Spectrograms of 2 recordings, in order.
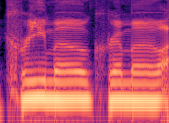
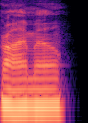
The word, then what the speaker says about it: Crimo: His name was Robert Crimo, C-R-I-M-O. Is it Crimo? I don't watch the news, so I don't know how they're pronouncing it. – Crimo.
